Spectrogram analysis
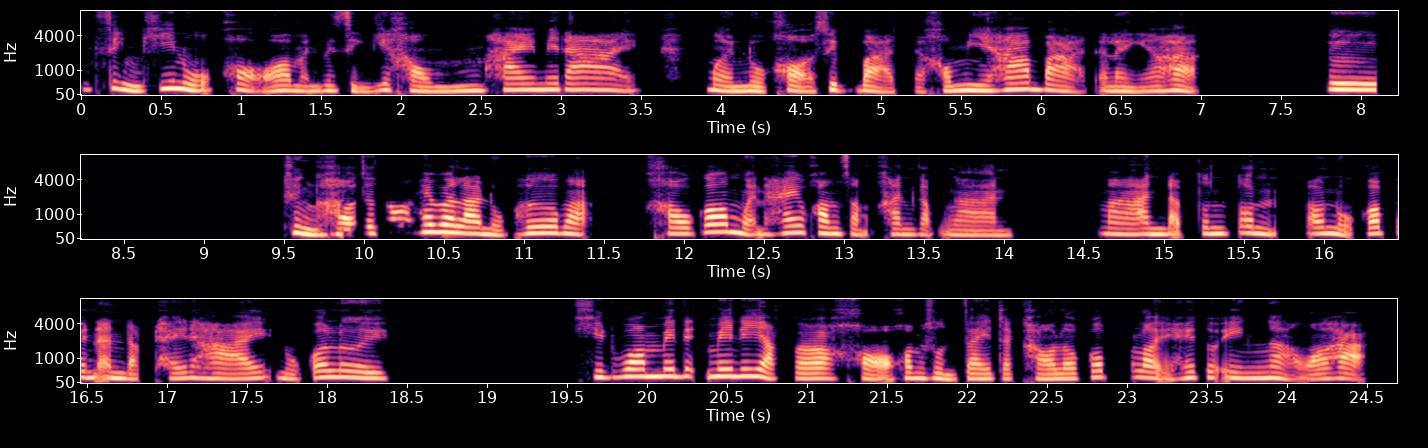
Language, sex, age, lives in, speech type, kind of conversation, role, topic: Thai, female, 20-24, Thailand, conversation, podcast, guest, การขอความช่วยเหลือเมื่อรู้สึกเหงาเป็นเรื่องยากสำหรับคุณไหม?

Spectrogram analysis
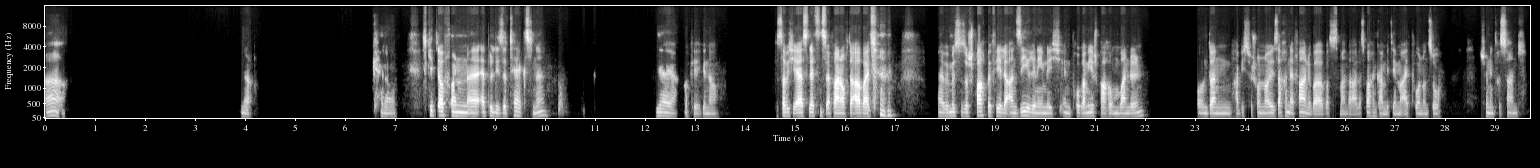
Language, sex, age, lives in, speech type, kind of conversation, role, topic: German, male, 45-49, Germany, conversation, unstructured, none, Wie verbringst du deine Freizeit am liebsten?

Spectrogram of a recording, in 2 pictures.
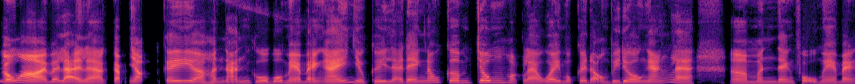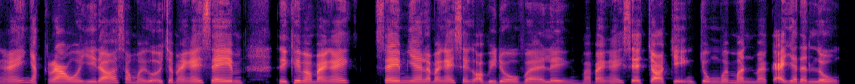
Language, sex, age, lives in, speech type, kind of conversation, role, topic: Vietnamese, female, 25-29, Vietnam, conversation, podcast, guest, Làm sao để giữ kết nối khi ai đó chuyển đi xa?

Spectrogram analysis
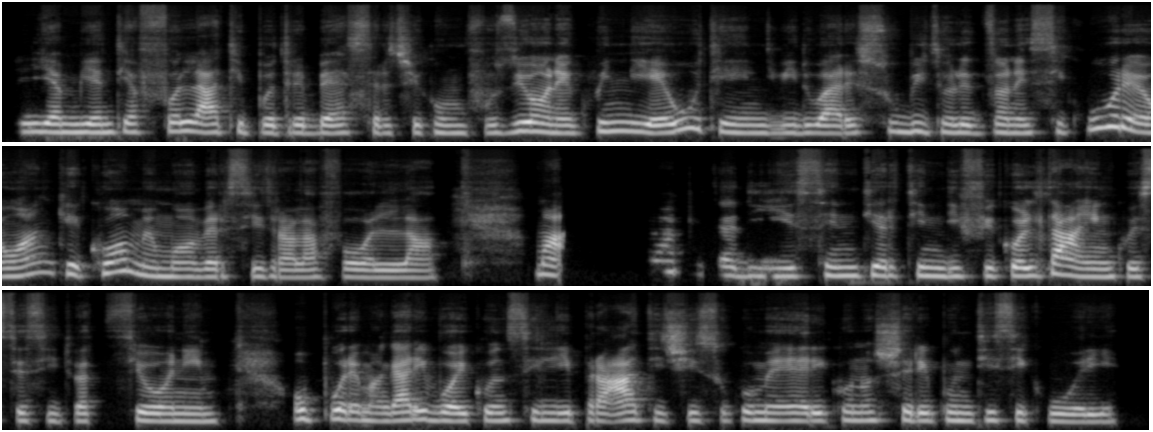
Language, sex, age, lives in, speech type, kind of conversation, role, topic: Italian, female, 20-24, Italy, read, expert-assistant, expert, Si sente dire che durante i terremoti è più sicuro rifugiarsi sotto una porta: è davvero così utile come si pensa?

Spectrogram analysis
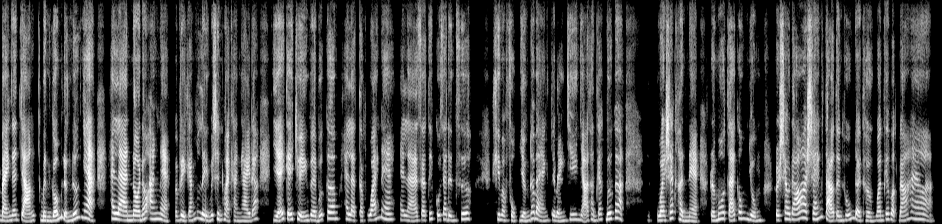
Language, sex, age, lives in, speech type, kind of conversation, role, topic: Vietnamese, female, 25-29, Vietnam, read, expert-assistant, expert, Có cách nào mới mẻ để khám phá bí ẩn cuộc sống của người xưa từ những vật dụng họ để lại?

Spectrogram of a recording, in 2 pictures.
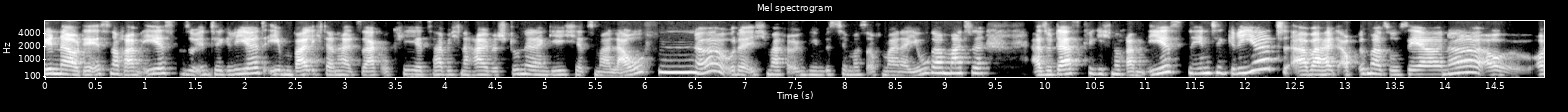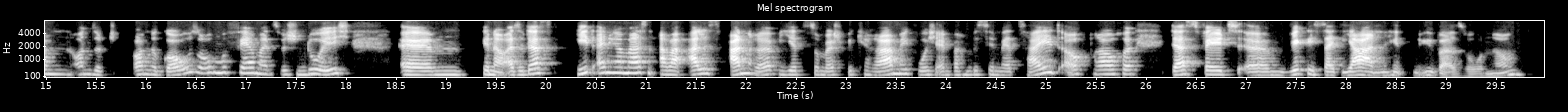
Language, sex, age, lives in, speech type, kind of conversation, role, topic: German, female, 35-39, Spain, conversation, advice, user, Wie kann ich trotz Zeitmangels mehr Zeit für persönliche Interessen und Hobbys finden?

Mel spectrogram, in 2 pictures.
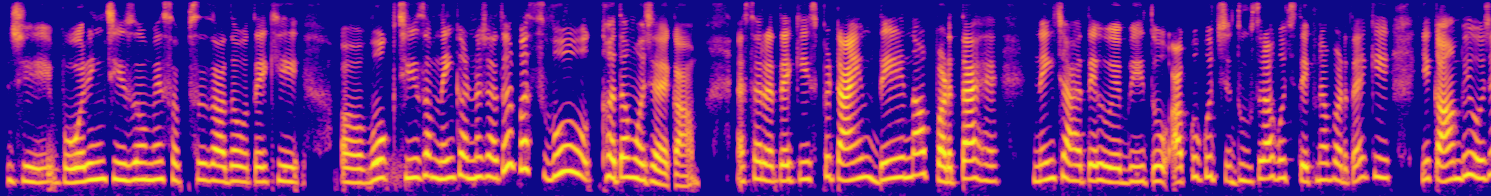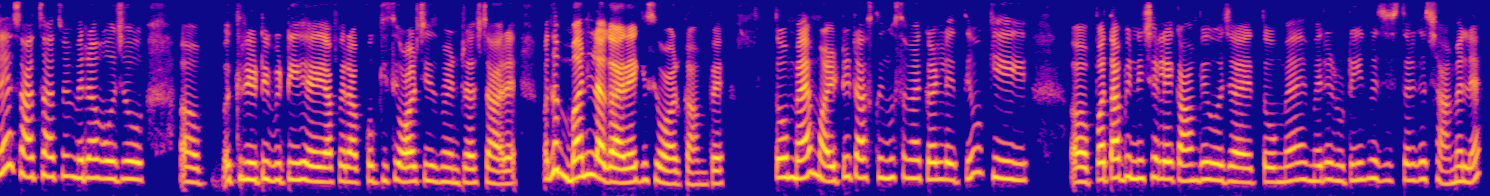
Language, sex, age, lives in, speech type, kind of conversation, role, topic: Hindi, female, 45-49, India, conversation, podcast, guest, Kaise tum boring cheezon ko interesting bana lete ho?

